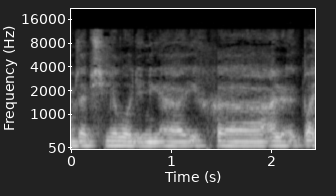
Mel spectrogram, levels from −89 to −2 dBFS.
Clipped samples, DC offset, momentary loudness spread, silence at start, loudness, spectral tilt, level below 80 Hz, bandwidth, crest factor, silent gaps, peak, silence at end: under 0.1%; under 0.1%; 4 LU; 0 s; -21 LUFS; -6 dB/octave; -58 dBFS; 12.5 kHz; 12 dB; none; -8 dBFS; 0 s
